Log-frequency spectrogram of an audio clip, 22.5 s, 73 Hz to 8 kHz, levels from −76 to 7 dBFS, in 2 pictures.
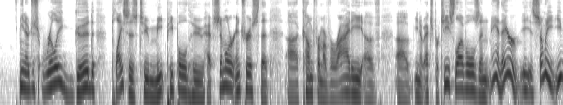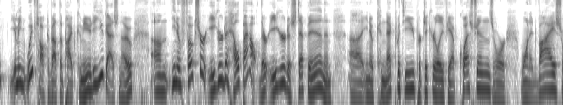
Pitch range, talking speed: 105-145 Hz, 185 wpm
